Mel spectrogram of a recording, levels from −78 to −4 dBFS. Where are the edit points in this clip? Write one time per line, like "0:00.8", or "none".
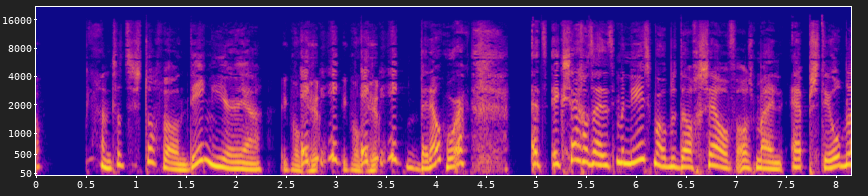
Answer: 0:03.1
0:04.1
0:05.8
